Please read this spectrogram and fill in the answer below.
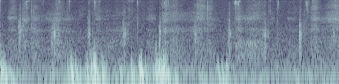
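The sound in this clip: Footsteps climb stairs inside a fort, a series of heavy, dull thuds in an uneven walking rhythm, loudest in the middle and lighter toward the end.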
